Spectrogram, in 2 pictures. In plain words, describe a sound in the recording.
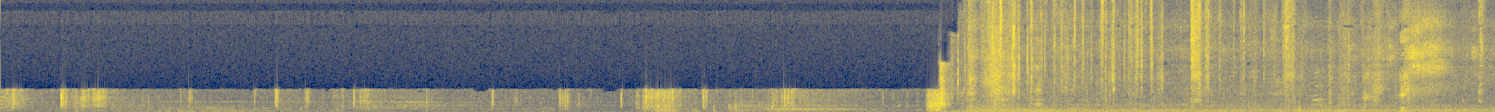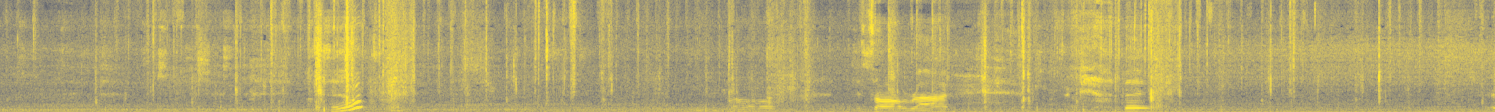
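Footsteps tap on concrete.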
